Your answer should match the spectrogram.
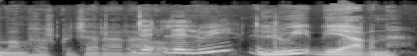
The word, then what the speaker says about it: Vierne: a escuchar ahora Luis Viagn V es como viernes pero sin la sgn.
